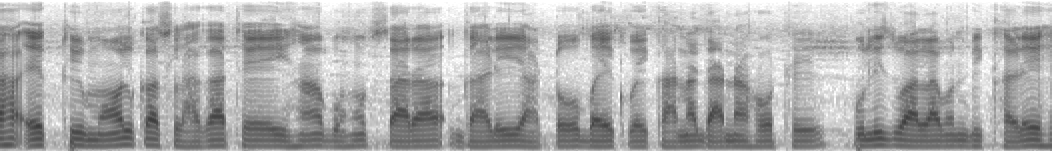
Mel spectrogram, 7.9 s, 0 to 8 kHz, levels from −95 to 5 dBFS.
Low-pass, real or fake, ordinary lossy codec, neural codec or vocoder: none; real; none; none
